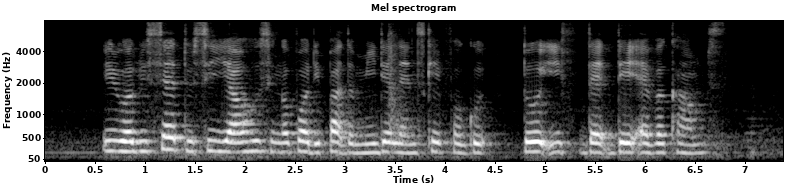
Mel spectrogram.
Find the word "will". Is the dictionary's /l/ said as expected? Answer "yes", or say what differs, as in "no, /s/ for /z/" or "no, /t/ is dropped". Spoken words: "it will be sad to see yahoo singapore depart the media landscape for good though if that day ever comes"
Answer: yes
